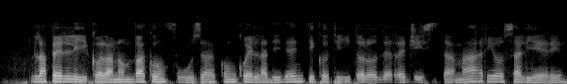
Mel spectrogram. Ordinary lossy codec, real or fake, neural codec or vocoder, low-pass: Opus, 24 kbps; real; none; 7.2 kHz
